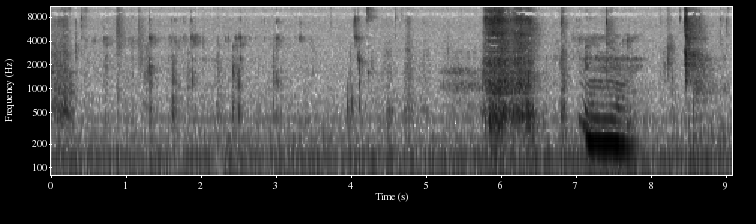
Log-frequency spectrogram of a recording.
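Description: Close-miked chewing of a mouthful of fried rice: soft, wet mouth clicks. About six seconds in comes a breath, followed by a short hummed "mmm" that falls in pitch, the loudest sound.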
